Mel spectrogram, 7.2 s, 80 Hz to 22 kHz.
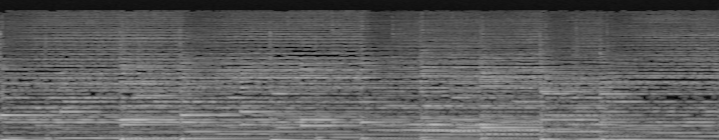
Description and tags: Loop with strings, piano, harp and bass
loop, 100-bpm, strings, piano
